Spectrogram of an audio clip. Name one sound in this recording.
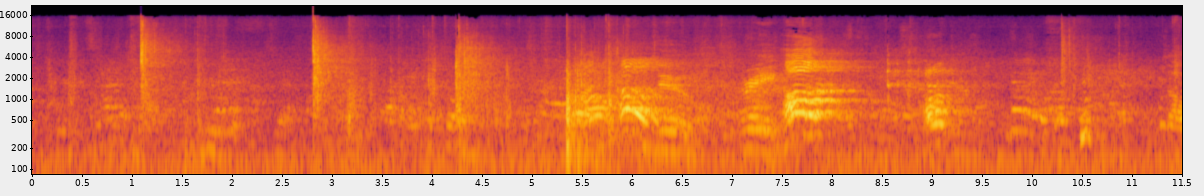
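Nylon longswords clash and clack in a large echoing hall.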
